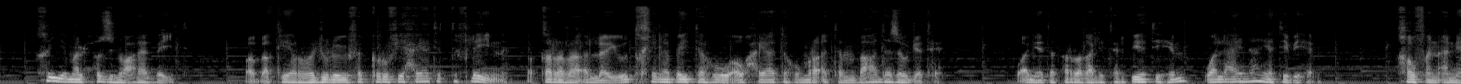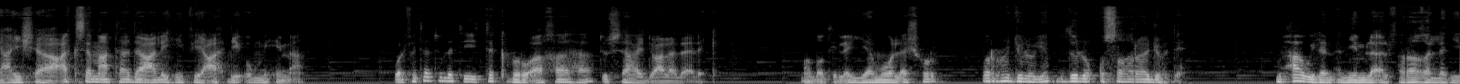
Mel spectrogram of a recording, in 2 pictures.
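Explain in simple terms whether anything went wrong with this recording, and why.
Nothing went wrong here; I listened closely and there's no glitch, dropout or other technical problem anywhere in the recording.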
